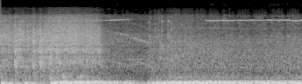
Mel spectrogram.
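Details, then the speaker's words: Supercharged Pontiac Bonneville SSEi engine after a vacuum leak fix (gasket replaced with RTV), first start: it cranks briefly, catches and settles into a steady low idle, running seemingly normal with no leak. "it's running it's running normal dude somewhat i mean no back leak that's a great noise but at least it's like seemingly running okay"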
